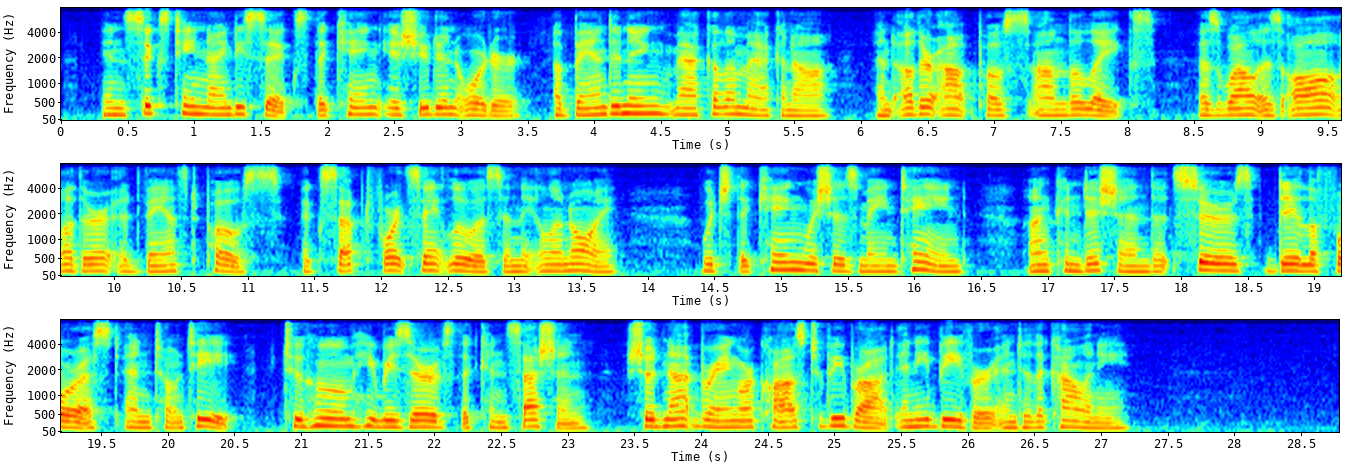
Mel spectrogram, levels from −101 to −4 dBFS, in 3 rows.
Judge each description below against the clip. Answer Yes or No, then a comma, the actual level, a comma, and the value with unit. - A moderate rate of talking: No, slow, 130 wpm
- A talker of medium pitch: Yes, medium, 160 Hz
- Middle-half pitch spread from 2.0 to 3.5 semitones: Yes, average, 2.9 semitones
